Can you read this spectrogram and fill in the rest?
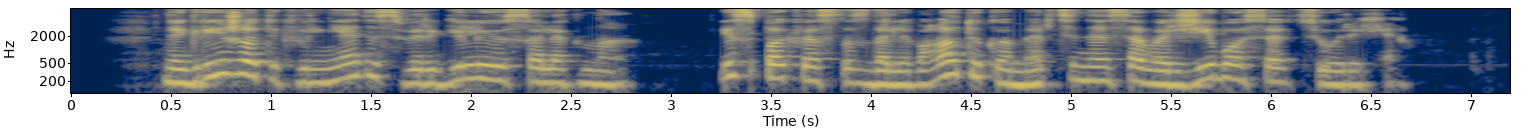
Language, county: Lithuanian, Utena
